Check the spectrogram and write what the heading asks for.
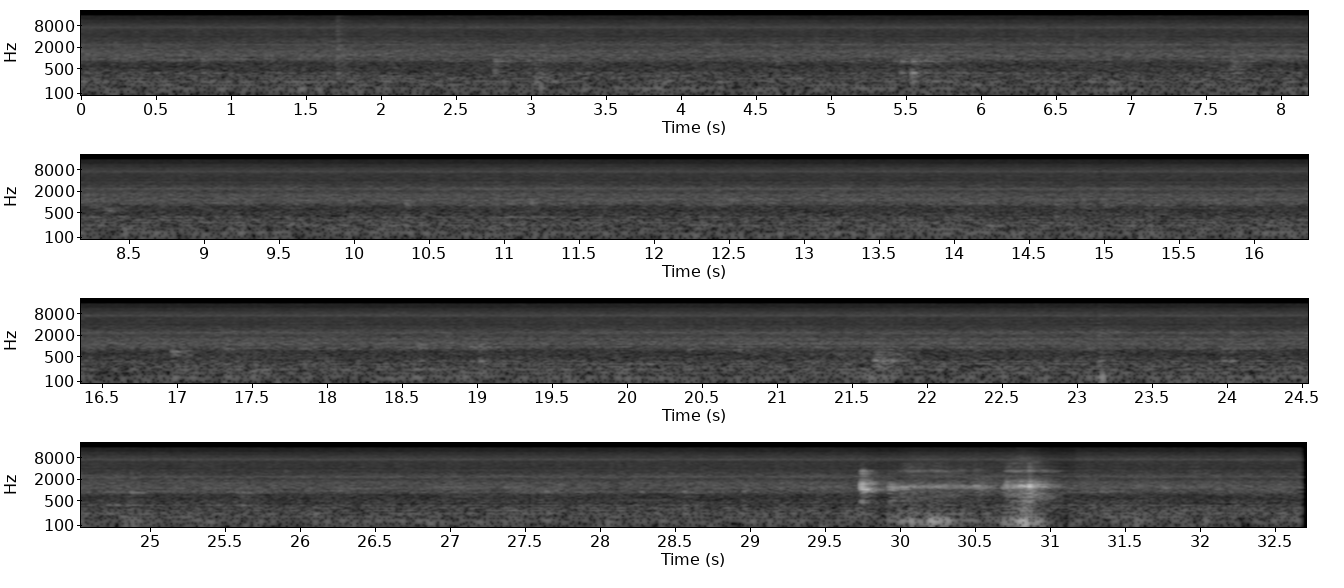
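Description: Steady hiss with a faint high whine and a few faint ticks. Right at the end, louder toothbrush scrubbing starts.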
